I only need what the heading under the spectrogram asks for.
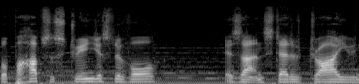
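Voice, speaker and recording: Music plays in the background as someone with a Geordie accent speaks with ordinary pitch variation. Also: man. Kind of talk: true crime podcast narration.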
